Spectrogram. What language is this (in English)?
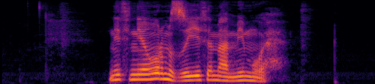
Kabyle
